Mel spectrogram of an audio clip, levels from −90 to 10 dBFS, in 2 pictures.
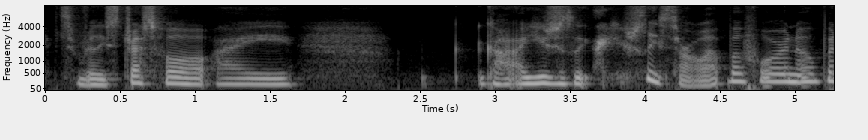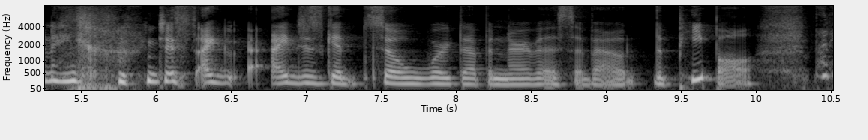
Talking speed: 160 wpm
